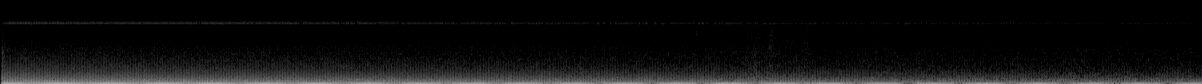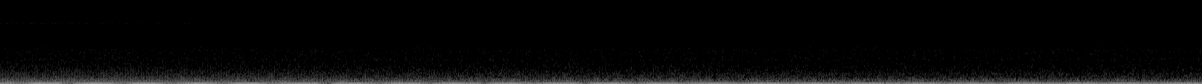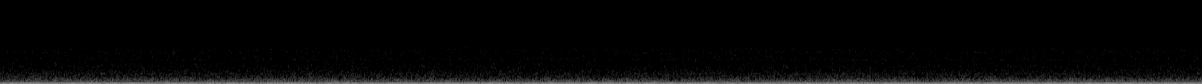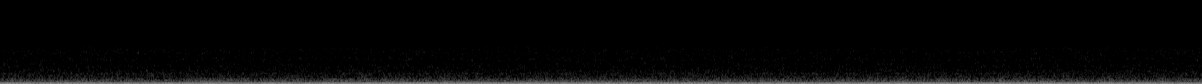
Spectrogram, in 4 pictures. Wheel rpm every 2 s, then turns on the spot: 0, 0, 0, 0, 0, 0, 0, 0, 0, 0, 0, 0, 0, 0, 0, 0, 0, 0, 0, 0, 0, 0, 0, 0.
none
